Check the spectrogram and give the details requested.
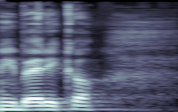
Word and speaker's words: ibérico: Jamón ibérico iberico jamón ibérico is a better pronunciation of it there this can be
